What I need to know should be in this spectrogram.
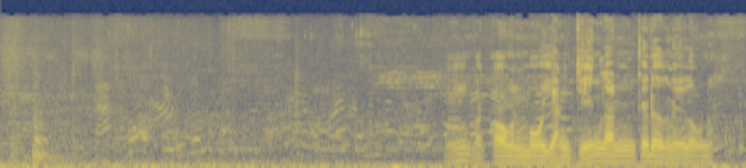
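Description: Several people chatter in the background outdoors.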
